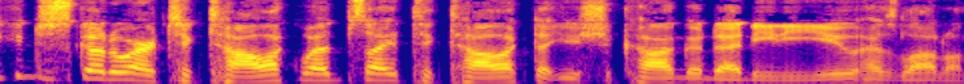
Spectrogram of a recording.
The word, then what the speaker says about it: Tiktaalik: And Tiktaalik is spelled T-I-K-T-A-A-L-I-K, Tiktaalik Rosea.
